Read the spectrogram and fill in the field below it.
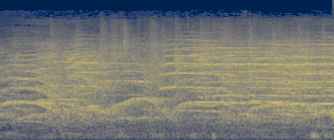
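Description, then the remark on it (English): A church audience shouts together, many overlapping voices rising in loud, sustained cries and whoops with no break across the whole stretch. “If you don't shout off of this, I promise I'm done.”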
